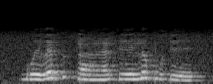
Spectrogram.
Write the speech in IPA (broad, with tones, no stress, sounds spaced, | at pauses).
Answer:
ɡʷ eː˨ l ɛ˦ k ɨ˦ k͡p ɔ̃˨ ŋ ɛ̃˨˦ k eː˧ n ə˧ ɓ u˨ ɗ eː˨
